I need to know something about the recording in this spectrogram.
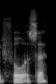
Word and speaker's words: Forza: a force ago in my life am I pronouncing it correctly Forza it is thoughts are like pizza and lots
